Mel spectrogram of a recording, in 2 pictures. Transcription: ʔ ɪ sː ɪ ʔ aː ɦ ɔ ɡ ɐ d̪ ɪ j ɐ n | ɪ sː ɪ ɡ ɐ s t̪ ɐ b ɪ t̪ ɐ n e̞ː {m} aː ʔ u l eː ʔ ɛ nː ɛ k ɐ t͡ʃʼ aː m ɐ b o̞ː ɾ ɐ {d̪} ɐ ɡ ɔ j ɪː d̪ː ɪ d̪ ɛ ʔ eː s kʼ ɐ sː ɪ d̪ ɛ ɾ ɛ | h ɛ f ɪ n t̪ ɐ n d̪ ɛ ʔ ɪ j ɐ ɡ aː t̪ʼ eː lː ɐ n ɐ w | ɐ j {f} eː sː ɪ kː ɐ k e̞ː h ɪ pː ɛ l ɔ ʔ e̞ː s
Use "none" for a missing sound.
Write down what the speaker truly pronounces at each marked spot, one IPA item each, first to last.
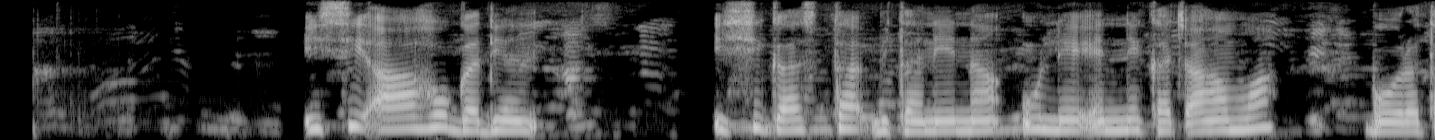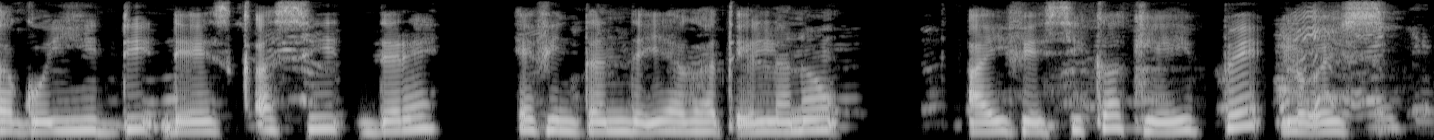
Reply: n, t̪, f

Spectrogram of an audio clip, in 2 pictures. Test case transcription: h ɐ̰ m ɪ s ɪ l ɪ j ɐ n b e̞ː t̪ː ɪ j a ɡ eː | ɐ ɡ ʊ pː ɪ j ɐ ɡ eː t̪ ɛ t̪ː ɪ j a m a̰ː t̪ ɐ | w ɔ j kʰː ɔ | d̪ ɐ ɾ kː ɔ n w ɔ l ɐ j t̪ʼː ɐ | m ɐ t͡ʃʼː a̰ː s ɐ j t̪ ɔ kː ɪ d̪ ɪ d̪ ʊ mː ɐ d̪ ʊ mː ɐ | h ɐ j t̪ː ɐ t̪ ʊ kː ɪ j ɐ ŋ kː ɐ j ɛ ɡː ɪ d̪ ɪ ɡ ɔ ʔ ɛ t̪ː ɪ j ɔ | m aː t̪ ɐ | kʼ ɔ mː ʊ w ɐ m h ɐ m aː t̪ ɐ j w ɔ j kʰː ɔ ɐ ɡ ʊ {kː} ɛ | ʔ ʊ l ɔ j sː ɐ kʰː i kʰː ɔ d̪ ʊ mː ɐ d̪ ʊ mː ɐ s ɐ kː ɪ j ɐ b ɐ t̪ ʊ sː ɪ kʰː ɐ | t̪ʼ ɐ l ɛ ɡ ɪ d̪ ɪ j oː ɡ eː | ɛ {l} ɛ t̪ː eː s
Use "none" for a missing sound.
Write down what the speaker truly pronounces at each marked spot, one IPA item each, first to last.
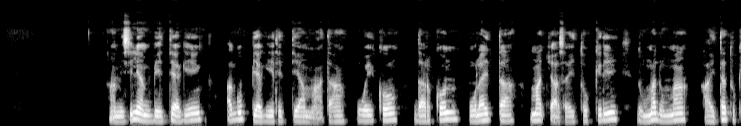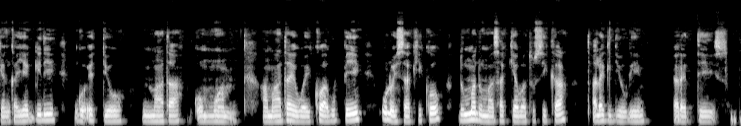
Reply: pː, ɾ

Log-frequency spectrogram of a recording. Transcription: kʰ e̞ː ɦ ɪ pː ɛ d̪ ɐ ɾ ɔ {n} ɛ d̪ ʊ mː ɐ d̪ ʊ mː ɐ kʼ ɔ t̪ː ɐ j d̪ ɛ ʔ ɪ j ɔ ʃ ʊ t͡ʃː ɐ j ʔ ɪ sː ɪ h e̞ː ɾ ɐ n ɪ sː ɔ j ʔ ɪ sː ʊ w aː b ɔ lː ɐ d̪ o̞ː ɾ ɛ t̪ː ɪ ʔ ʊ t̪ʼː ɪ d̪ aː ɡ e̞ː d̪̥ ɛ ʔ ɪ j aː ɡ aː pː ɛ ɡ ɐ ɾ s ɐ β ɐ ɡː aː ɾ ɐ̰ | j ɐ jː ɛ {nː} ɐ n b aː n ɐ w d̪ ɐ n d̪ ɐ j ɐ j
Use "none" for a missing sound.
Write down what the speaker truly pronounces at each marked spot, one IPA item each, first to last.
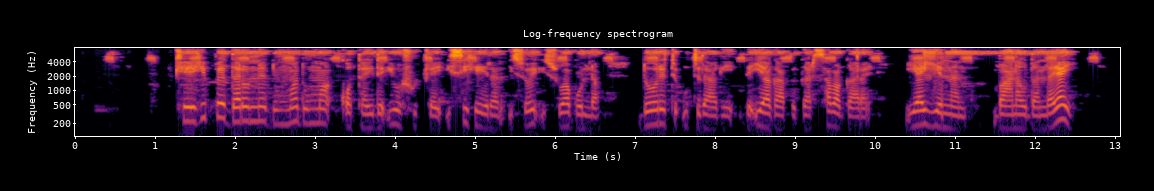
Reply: nː, nː

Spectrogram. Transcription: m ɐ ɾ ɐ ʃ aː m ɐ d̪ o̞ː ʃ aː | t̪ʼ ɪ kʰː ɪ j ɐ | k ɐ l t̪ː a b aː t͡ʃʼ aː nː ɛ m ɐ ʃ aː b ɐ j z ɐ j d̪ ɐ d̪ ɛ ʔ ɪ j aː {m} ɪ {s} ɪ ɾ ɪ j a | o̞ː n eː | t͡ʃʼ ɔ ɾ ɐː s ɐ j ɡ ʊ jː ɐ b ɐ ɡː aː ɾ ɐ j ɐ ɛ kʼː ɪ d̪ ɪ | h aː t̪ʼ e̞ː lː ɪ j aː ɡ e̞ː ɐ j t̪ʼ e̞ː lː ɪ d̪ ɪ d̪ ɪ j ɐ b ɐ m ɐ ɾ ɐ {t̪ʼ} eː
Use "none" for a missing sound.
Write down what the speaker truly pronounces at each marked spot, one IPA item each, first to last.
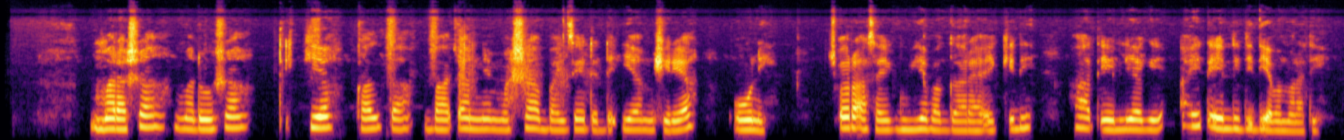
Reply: m, ʃ, t̪

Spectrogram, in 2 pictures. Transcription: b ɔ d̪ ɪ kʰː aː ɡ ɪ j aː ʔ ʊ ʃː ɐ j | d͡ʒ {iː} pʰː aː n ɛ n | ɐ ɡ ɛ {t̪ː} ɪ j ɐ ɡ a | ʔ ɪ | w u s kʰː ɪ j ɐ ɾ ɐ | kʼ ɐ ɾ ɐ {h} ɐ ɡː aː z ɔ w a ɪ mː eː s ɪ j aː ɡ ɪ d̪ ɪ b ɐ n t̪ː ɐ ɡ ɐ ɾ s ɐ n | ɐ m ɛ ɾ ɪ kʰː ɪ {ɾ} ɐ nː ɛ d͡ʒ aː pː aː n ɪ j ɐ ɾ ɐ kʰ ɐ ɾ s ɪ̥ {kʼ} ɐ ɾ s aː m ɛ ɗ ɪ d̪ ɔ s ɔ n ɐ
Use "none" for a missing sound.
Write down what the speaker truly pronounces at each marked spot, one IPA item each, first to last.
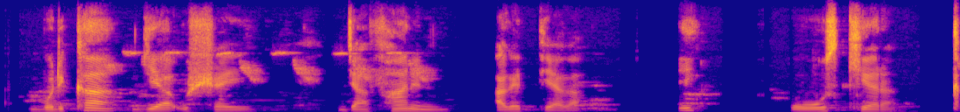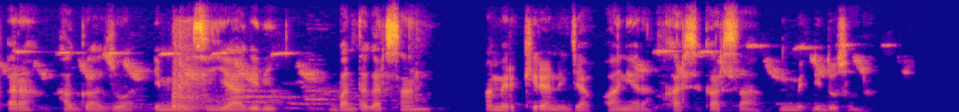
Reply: aː, t̪ː, h, ɾ, k

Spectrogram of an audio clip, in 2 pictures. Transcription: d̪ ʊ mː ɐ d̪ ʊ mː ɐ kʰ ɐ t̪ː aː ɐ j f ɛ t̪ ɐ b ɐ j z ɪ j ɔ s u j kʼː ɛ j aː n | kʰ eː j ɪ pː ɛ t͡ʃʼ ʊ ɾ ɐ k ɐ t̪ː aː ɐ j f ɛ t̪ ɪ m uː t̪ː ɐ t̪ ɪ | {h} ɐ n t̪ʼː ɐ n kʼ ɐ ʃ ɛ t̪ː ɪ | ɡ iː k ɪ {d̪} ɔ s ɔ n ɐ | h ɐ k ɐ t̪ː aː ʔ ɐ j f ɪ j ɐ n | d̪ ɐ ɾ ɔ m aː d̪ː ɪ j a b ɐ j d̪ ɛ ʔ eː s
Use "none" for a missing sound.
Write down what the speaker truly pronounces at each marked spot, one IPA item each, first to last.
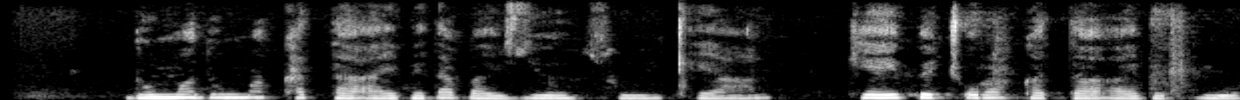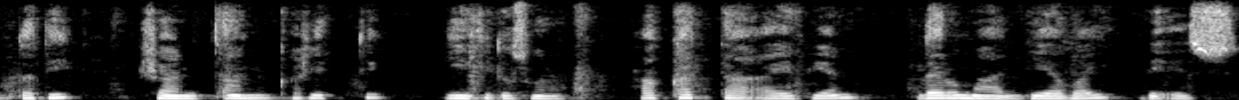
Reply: ʃ, d̪

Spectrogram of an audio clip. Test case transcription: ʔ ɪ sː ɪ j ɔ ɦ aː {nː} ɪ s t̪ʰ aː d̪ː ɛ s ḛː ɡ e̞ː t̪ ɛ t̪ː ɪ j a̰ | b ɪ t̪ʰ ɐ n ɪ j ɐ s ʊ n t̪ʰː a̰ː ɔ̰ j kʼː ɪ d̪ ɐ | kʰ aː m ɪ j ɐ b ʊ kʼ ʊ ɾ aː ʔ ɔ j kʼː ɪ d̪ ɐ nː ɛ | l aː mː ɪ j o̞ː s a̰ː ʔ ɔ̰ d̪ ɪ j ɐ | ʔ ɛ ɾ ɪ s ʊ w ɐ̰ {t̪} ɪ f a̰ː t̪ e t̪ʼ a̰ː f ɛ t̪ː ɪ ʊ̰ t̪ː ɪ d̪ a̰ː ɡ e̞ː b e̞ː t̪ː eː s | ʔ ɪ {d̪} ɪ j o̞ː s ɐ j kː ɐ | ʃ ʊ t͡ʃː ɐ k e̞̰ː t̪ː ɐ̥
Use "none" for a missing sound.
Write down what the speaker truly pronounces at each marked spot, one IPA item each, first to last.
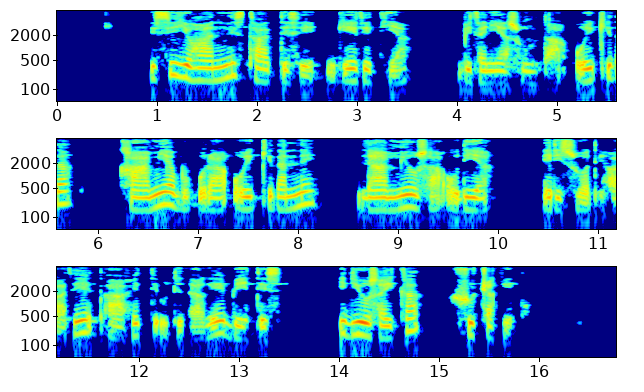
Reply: nː, t̪ʼ, d̪

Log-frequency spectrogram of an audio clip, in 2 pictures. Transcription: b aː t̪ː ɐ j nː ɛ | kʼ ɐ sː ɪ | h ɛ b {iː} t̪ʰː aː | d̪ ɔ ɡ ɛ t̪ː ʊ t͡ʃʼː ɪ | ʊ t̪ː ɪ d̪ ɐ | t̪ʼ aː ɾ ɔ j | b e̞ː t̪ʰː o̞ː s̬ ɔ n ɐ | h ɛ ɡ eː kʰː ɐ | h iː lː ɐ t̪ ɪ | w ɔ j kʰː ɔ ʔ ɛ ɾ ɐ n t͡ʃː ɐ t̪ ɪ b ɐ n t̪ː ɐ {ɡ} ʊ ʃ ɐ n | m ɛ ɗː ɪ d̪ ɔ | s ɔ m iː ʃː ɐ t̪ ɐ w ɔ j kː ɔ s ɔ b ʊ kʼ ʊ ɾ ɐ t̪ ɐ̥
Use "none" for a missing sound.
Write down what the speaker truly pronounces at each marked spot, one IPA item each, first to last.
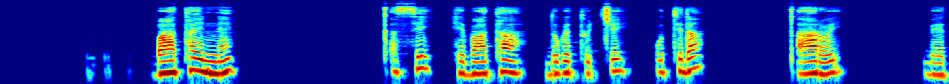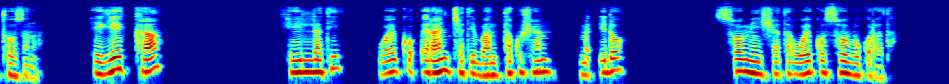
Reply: aː, k

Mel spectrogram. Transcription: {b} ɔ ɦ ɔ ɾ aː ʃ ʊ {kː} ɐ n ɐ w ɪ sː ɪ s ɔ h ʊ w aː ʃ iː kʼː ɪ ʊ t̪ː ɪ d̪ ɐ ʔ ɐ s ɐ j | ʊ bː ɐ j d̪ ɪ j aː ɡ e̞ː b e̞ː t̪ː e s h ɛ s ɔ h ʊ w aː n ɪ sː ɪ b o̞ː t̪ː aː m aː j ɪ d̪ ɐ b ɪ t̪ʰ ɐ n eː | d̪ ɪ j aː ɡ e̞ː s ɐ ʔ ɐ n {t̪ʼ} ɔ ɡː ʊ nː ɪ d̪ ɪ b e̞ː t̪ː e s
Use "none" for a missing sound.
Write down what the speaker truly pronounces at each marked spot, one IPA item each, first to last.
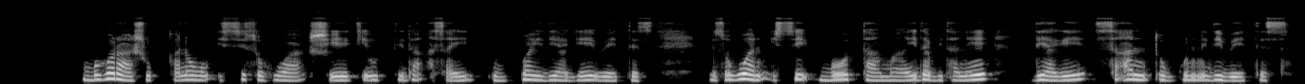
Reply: b, kː, t̪ʼ

